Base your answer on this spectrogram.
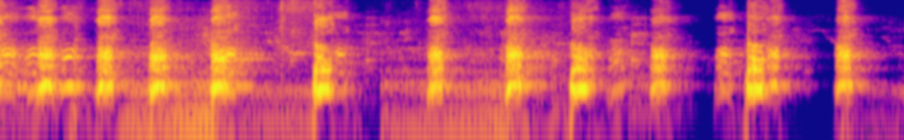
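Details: Aggressive dog giving loud, sharp barks about twice a second, broken by low, humming, voiced stretches between the barks.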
